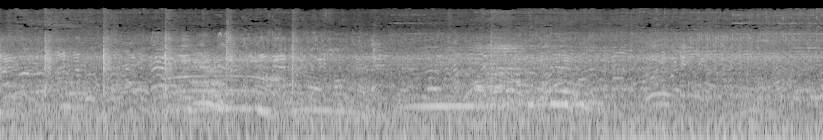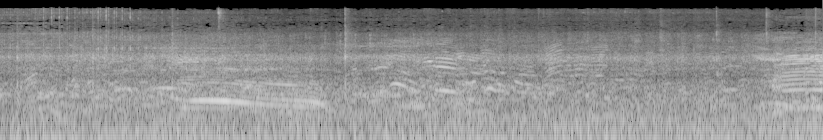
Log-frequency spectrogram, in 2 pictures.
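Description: Cattle low several times at the crowded Paruliya cattle and goat market in Debhata, Satkhira, with drawn-out moos rising over constant crowd chatter and background hum.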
